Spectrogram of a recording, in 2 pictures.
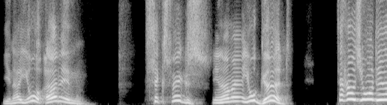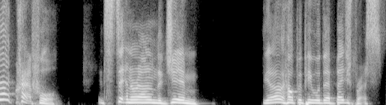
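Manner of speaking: high, scoffing imitation of dad; mock the cautious father, pitch shooting up; risk-averse dad. Dad dismissing his son's wish to be a trainer, high scoffing imitation. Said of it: "my dad's risk-averse personality comes".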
